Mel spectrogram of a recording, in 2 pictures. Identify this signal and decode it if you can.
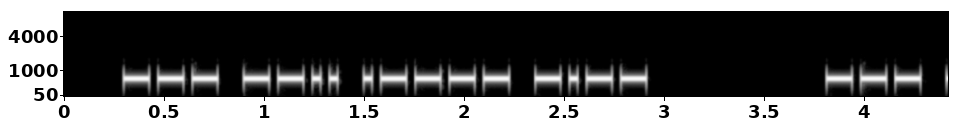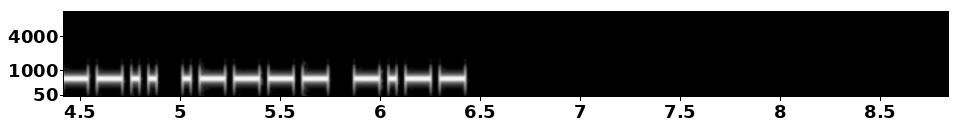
Morse code, heard as a keyed tone, about 28 wpm, 700 Hz. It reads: OZ1Y OZ1Y
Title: DXCC-100 Call Signs - 4 Characters - Repeated 2x - 28wpm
